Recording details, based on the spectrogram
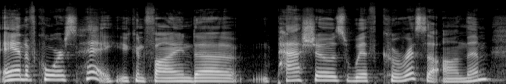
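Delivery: off-timing, slow, halting, dragged out, stumbling.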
